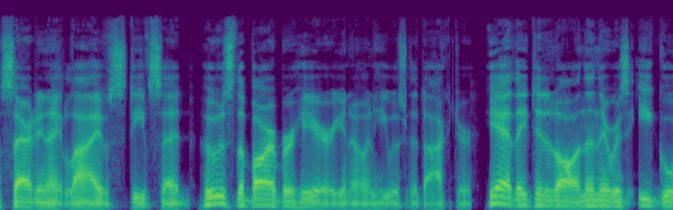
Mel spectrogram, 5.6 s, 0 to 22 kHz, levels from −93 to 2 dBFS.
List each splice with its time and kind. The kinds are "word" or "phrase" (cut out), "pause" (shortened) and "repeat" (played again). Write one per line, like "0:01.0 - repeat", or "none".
0:01.2 - word
0:01.6 - word
0:03.4 - word
0:03.9 - word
